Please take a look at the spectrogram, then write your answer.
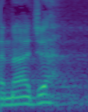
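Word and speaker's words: ماجه: نعم، هذا حديث ابن ماجة، وذكرت لكم قبل أن نبدأ ماجة المحدثين ينطقونه بالهاء الساكنة مطلقا، حال الوصل وحال الوصل، حال الوصل وحال الوقف، ولا ينطق بالتاء.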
